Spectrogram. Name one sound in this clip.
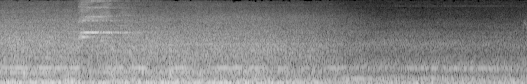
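An electric locomotive rumbles past close by, then fades.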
